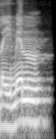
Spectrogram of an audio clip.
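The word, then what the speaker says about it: Lyman: এখানে লেখা আছে লিমেন, না লিখে কোথাও লেখা আছে লাইমেন, এটা কোনো সমস্যা নেই, হতে পারে লিমেন অর লাইমেন।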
